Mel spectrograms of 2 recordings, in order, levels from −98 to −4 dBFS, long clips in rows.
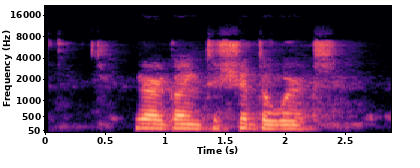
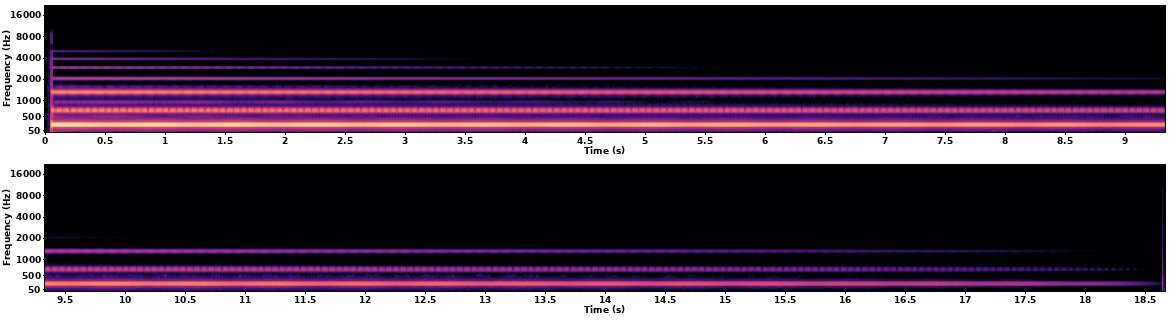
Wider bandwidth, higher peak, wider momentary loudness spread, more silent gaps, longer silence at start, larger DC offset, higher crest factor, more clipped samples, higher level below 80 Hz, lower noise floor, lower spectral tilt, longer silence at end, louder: first, 9.4 kHz vs 3.1 kHz; about the same, -8 dBFS vs -6 dBFS; second, 11 LU vs 23 LU; neither; about the same, 0.1 s vs 0.05 s; neither; about the same, 18 dB vs 14 dB; neither; first, -64 dBFS vs -74 dBFS; second, -48 dBFS vs -69 dBFS; second, -4 dB/octave vs -10 dB/octave; second, 0.45 s vs 3.3 s; second, -23 LUFS vs -19 LUFS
